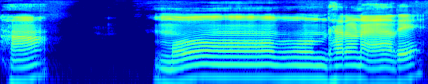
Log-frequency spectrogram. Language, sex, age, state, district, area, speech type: Odia, male, 30-45, Odisha, Kalahandi, rural, spontaneous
